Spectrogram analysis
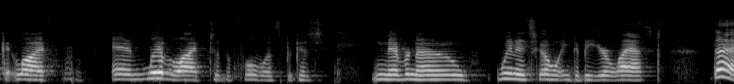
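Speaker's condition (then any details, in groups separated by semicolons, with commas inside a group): Cerebral palsy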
